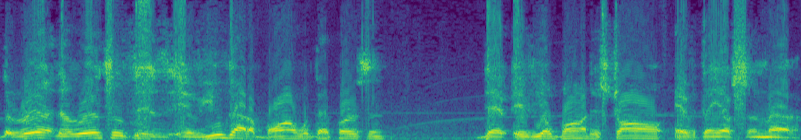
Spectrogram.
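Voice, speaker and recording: The speech moves at a fairly quick pace with ordinary pitch variation and very even loudness. Background noise is noticeable. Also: man, medium pitch for a man. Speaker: livestream chat participant. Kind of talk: casual chat. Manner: quieter than usual, holding back volume; repetitive, stumbling restarts.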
